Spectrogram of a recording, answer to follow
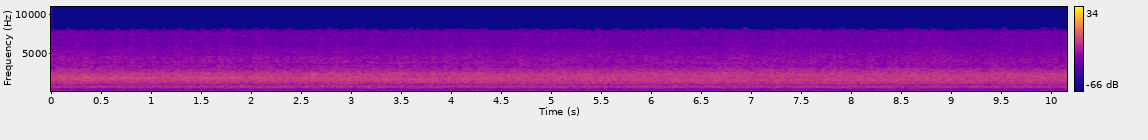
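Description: A ring of firework fountains spraying sparks around a lancework heart set piece, making a steady hiss.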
